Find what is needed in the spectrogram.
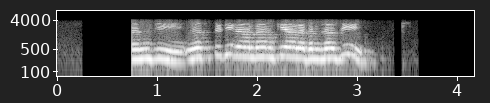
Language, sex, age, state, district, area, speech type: Dogri, female, 45-60, Jammu and Kashmir, Jammu, urban, conversation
